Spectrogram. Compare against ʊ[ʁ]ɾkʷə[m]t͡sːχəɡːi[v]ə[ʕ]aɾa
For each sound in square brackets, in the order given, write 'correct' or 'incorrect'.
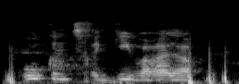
incorrect: none, incorrect: n, correct, incorrect: ʁ

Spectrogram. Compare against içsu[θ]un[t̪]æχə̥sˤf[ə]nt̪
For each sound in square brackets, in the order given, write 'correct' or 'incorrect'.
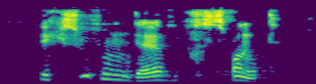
correct, incorrect: d̪, correct

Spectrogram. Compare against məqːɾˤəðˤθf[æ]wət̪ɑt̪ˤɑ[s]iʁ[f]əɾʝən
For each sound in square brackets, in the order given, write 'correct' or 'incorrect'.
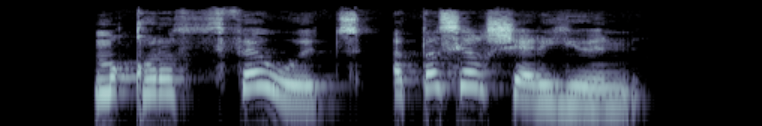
correct, correct, incorrect: ʃ

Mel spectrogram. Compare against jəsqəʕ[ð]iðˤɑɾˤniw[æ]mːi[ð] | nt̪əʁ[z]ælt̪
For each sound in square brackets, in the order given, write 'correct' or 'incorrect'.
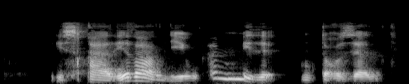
correct, correct, correct, correct

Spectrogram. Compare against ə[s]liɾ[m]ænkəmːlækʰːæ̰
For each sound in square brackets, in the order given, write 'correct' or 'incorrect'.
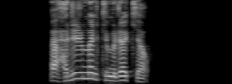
incorrect: ħ, correct

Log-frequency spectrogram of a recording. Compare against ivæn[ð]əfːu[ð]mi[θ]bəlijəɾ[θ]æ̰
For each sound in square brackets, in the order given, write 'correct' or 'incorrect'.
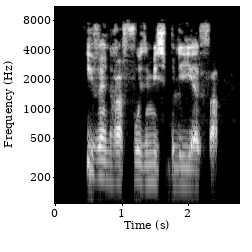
incorrect: ʁ, correct, incorrect: s, incorrect: f

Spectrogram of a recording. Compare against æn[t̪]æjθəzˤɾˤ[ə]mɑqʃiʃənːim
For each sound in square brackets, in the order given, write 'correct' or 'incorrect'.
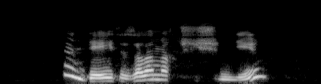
incorrect: d̪, incorrect: ɑ

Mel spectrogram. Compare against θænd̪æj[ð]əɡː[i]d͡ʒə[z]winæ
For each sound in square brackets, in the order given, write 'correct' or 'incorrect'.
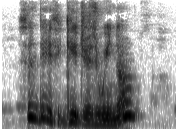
incorrect: θ, correct, correct

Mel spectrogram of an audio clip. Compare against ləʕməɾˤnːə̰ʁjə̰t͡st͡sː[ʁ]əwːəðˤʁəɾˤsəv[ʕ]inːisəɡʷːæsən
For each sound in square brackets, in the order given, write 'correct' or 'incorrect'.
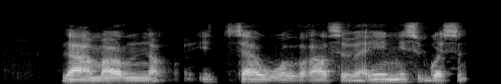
incorrect: ʕ, correct

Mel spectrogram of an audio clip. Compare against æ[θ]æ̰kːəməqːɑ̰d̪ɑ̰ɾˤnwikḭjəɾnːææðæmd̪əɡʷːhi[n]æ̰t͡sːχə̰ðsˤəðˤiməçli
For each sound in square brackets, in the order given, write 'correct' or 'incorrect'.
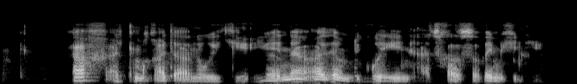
incorrect: χ, correct

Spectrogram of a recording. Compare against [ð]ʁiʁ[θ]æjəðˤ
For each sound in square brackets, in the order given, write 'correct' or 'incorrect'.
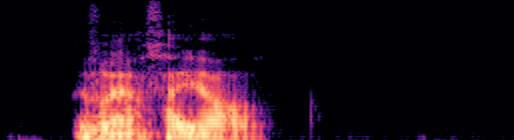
incorrect: v, correct

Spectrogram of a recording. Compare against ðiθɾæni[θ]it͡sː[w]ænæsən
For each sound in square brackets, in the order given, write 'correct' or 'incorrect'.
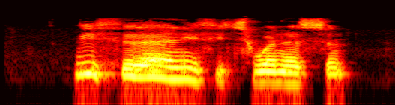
correct, correct

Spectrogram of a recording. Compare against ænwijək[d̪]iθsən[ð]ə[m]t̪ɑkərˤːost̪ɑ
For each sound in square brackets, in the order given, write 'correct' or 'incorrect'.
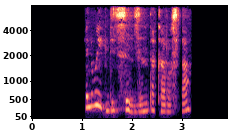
correct, incorrect: z, incorrect: n

